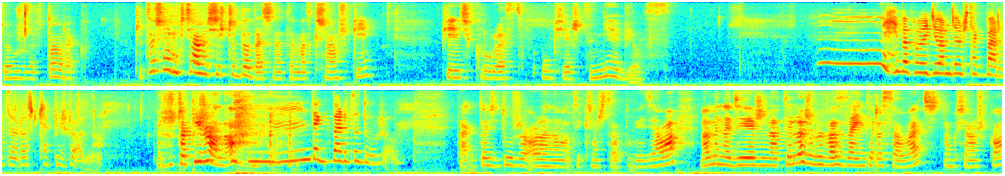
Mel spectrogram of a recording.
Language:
Polish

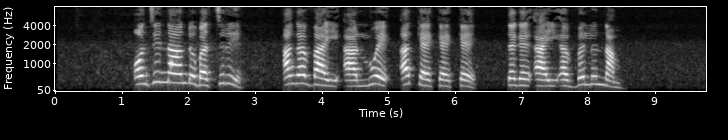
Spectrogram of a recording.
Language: Ewondo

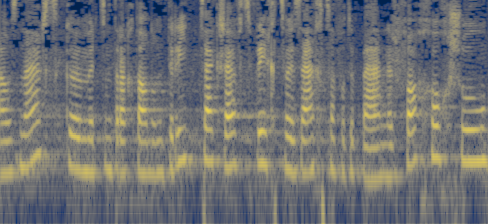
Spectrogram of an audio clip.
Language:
Swiss German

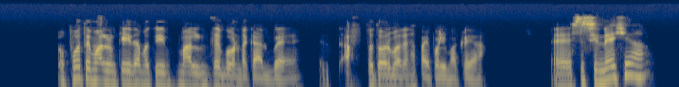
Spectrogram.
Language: Greek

